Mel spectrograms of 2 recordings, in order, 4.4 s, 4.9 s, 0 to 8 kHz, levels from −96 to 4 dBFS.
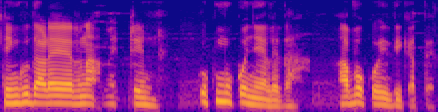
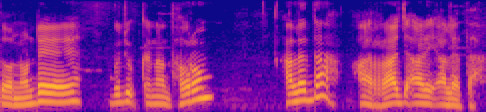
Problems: none marked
